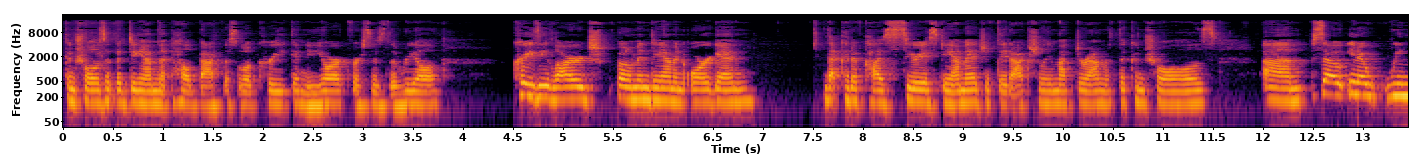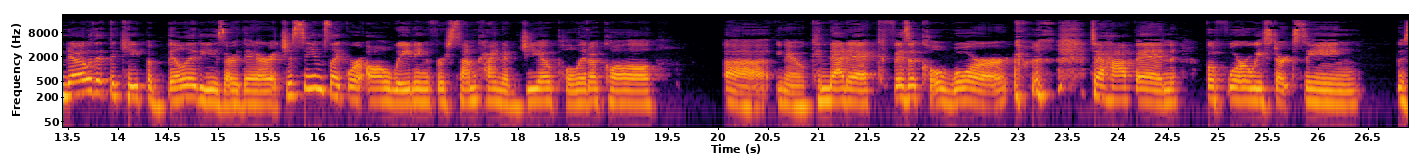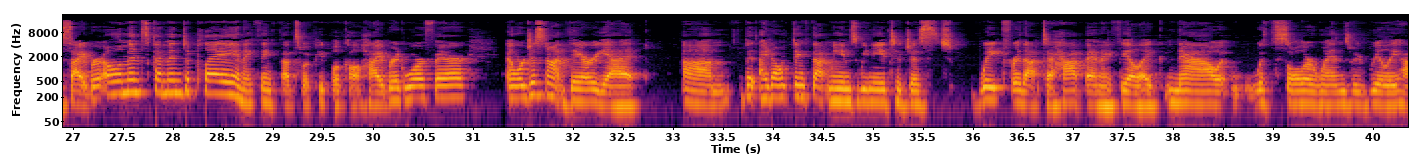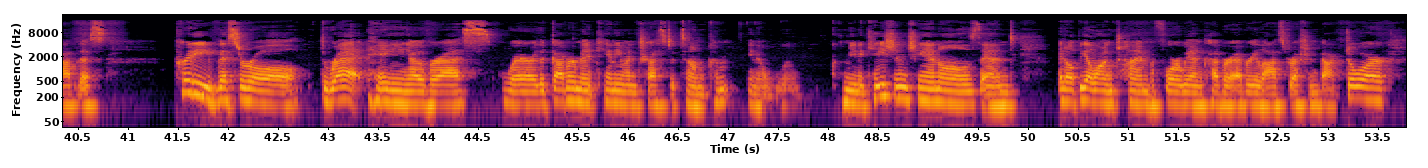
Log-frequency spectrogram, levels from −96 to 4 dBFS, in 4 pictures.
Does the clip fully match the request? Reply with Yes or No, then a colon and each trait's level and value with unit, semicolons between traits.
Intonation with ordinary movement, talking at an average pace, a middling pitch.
Yes: average, 4.2 semitones; average, 170 wpm; medium, 155 Hz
